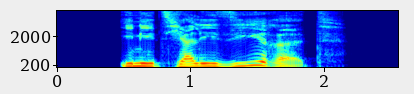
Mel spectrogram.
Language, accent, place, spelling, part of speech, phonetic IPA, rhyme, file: German, Germany, Berlin, initialisieret, verb, [init͡si̯aliˈziːʁət], -iːʁət, De-initialisieret.ogg
- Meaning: second-person plural subjunctive I of initialisieren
